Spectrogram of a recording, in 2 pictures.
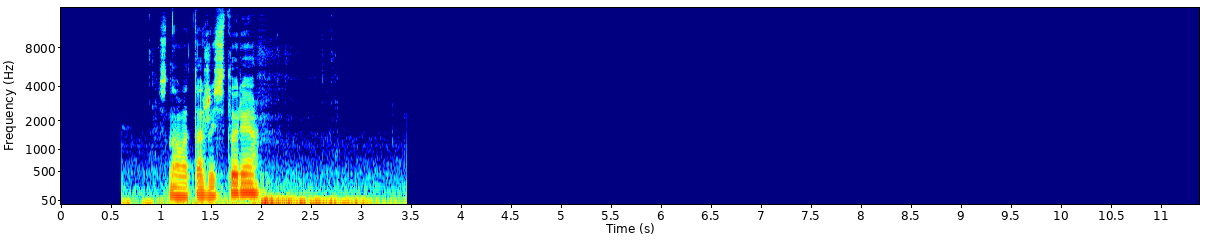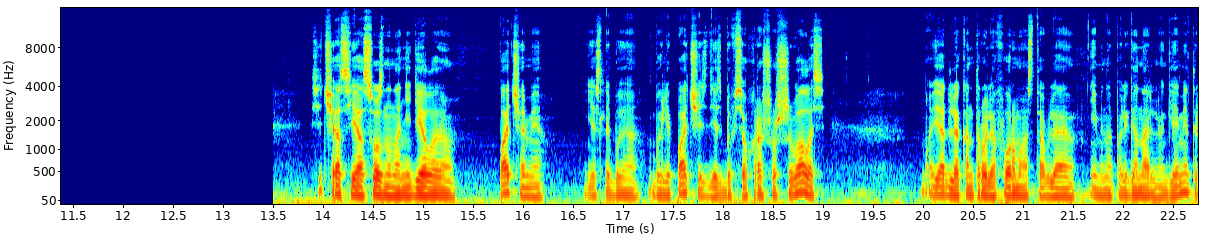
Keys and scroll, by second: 0.3 space, 0.9 Delete, 7.5 space, 13.1 space, 13.3 f.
